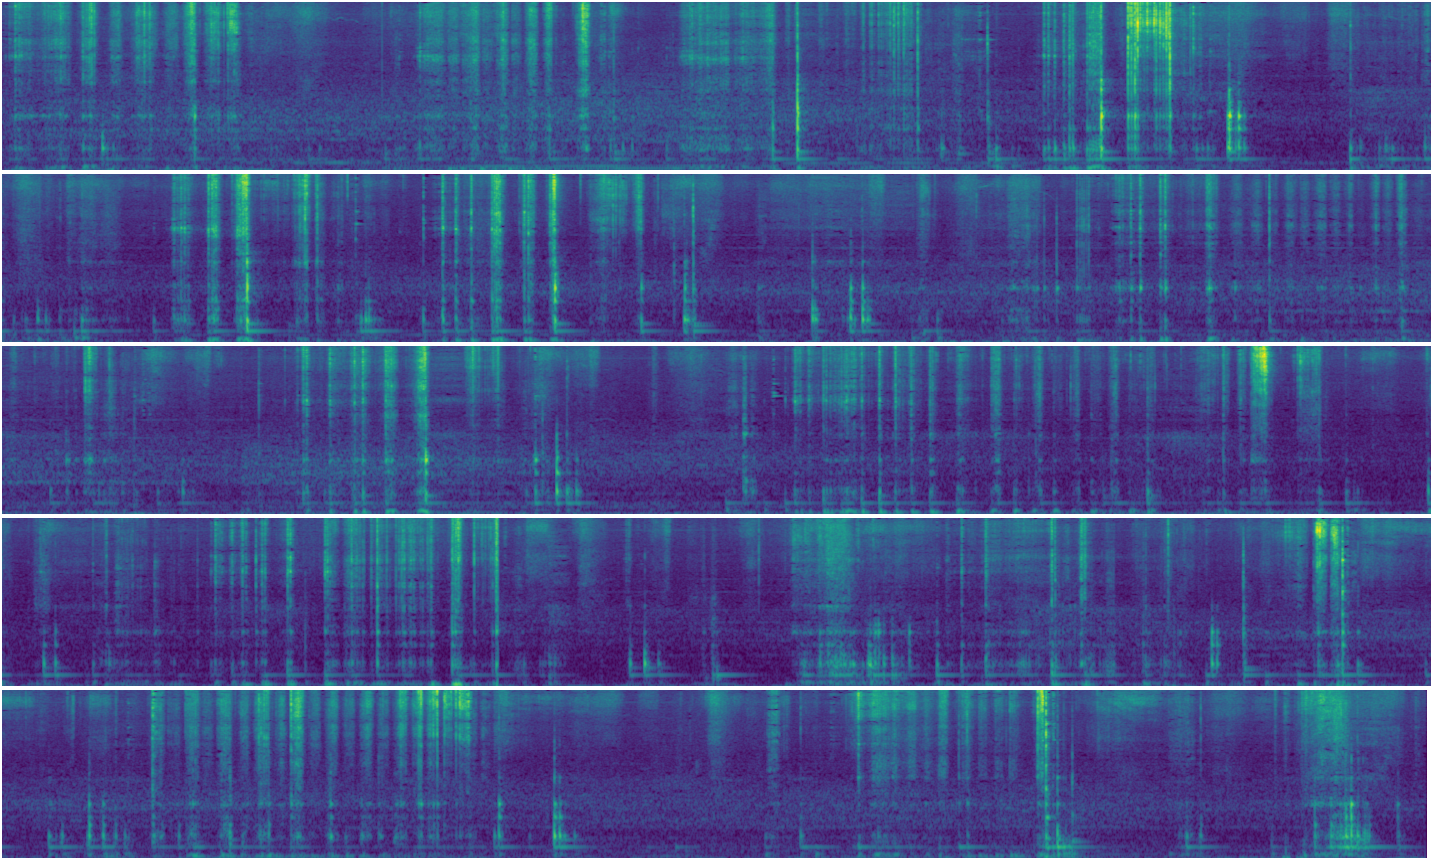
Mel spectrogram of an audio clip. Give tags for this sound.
carrots chop chopping cut cutting SFX slicing tearing

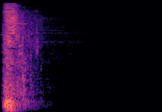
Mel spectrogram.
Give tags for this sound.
big-sword blade blood-hit cut-flesh game game-fx gore heavy-hit hit impact knife metal swing sword sword-hit sword-impact sword-swing video-game

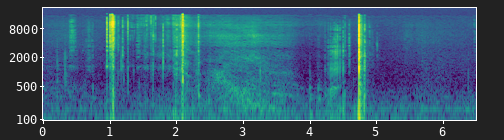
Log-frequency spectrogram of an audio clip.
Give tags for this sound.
pull rip tape tape-dispenser tear

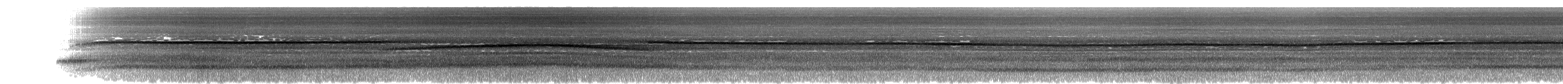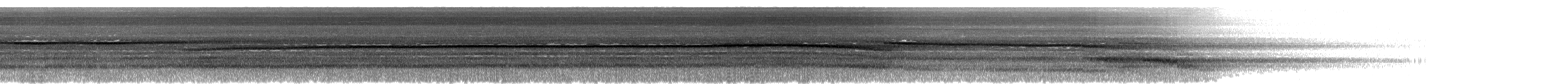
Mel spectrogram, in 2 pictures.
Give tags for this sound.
screaming howling air tea-kettle whistling wind

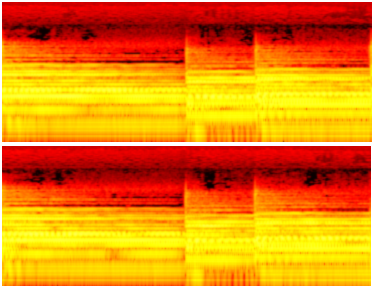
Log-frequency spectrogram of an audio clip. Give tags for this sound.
chords ukg

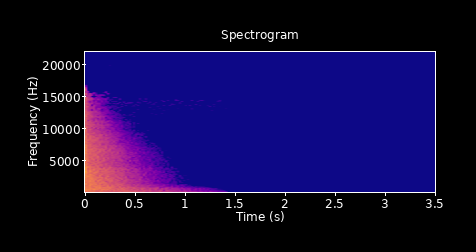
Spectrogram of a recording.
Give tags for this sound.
pauke percs drums one-shot dry timp percussion orchestra HQ percussive timpani orchestral hit drum stereo acoustic

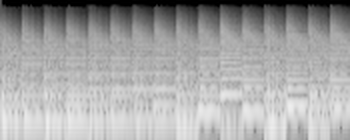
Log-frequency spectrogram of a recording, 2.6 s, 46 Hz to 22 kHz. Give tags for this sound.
91 bpm loop synth

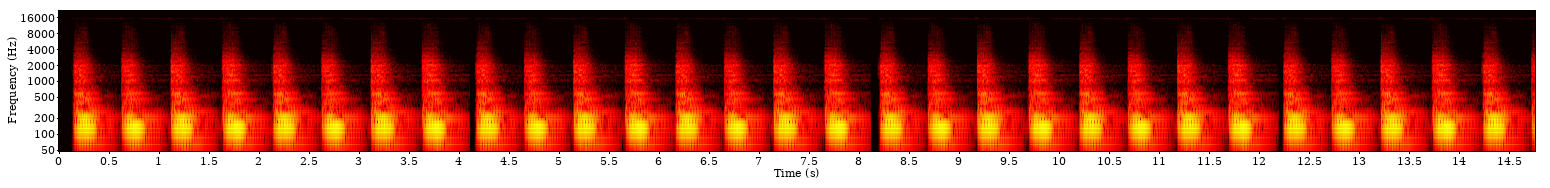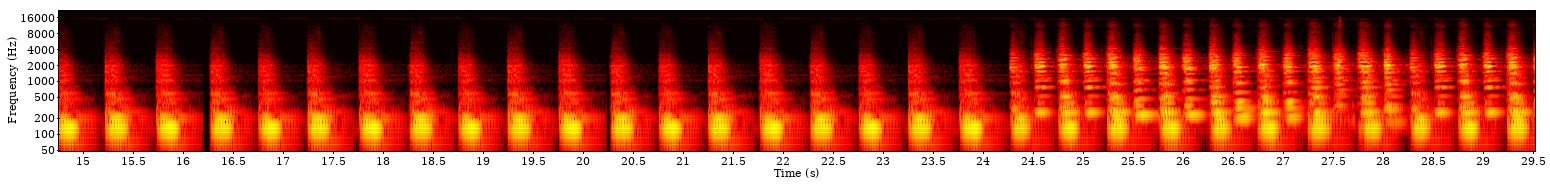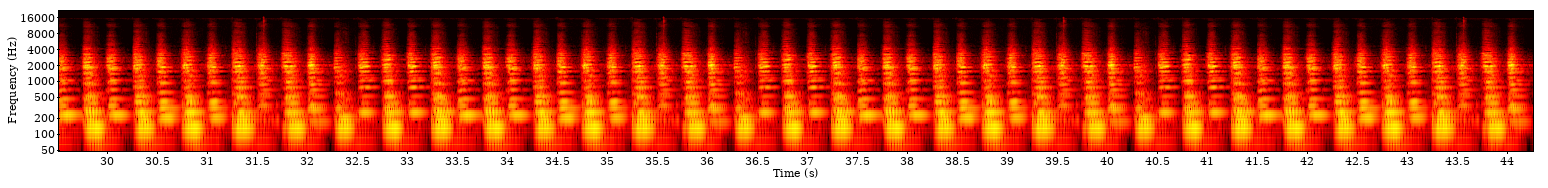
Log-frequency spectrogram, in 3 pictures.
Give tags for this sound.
anxious atmos background background-sound

